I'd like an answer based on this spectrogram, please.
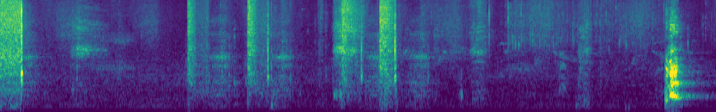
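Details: Cane Corso facing a mini wash; scattered scuffling and short noise bursts, then one loud, sharp bark near the end.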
